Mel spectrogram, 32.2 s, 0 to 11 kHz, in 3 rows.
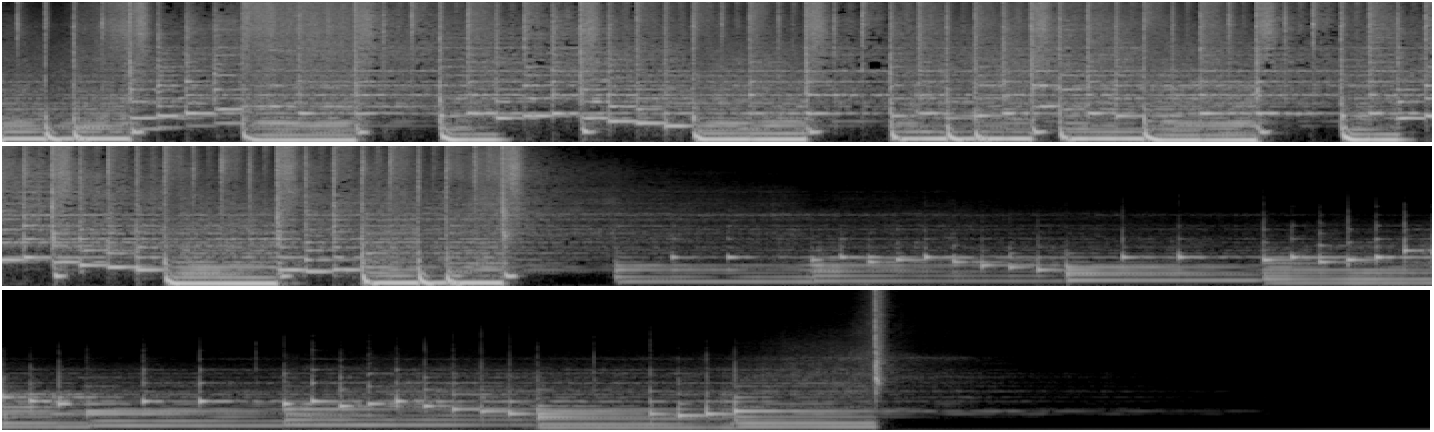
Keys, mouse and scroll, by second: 3.2-4.2 drag, 7.9 ctrl+Tab, 9.6 click, 10.5 space, 12.0 click, 12.9 click, 13.3 click, 16.5 space, 22.7 space, 23.9 click.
